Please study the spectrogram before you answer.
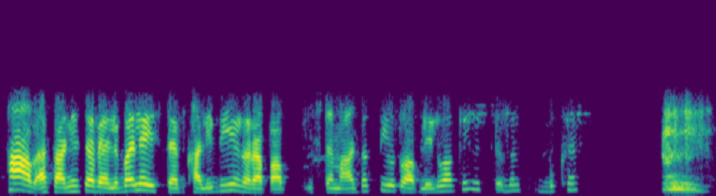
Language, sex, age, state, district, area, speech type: Urdu, female, 45-60, Uttar Pradesh, Lucknow, rural, conversation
